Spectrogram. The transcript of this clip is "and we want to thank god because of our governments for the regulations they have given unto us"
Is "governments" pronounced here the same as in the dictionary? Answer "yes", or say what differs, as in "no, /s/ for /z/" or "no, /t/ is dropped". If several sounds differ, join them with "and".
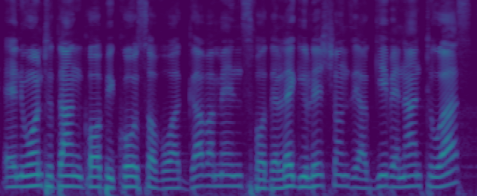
yes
